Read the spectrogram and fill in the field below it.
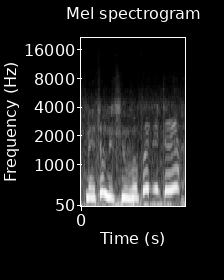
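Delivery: excited. Real, not acted. Friend startled, laughing disbelief.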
